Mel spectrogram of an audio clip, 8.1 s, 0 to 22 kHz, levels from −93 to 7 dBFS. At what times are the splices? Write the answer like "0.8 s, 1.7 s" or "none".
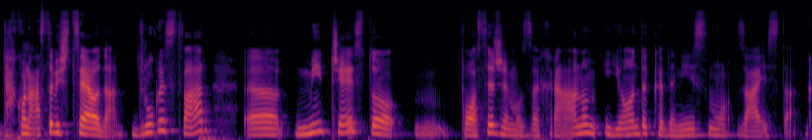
1.3 s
